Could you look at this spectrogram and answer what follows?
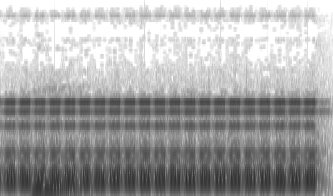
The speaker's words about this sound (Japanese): トレモロ系か、やっぱり。 っぽい感じがするけどな、トレモロか。 スピード なんか、レズリーのスピーカーのスピードを変えた感じがしますよね。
